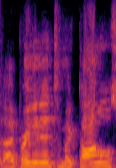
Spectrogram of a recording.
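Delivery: ordinary talk, nothing marked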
